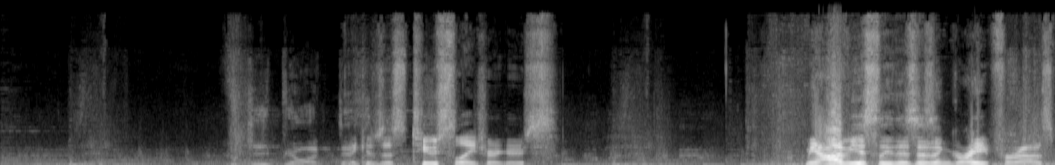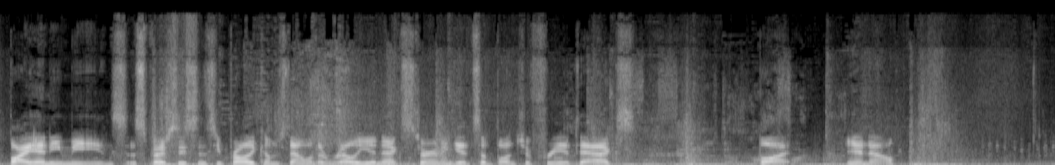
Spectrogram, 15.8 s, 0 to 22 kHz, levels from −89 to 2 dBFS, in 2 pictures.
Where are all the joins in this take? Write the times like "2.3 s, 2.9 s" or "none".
5.4 s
